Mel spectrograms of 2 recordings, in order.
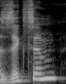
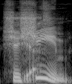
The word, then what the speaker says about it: Xixim: is it called cassa xixim is that how you say it uh shash shash got that completely wrong xes come out like sh's okay shash it's an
